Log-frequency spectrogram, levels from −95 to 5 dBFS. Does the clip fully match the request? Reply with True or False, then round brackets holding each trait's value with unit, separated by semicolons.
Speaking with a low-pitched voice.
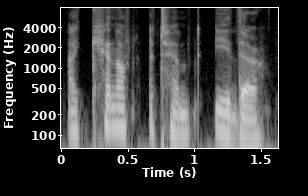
True (105 Hz)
